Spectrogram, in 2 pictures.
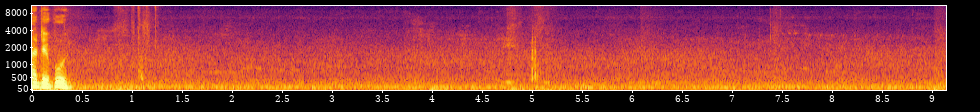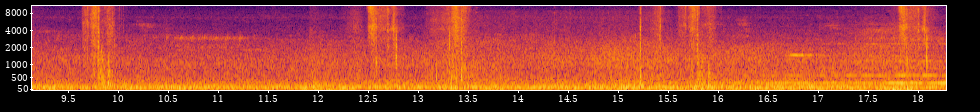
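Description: Paper rustles as a sheet is flipped over.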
